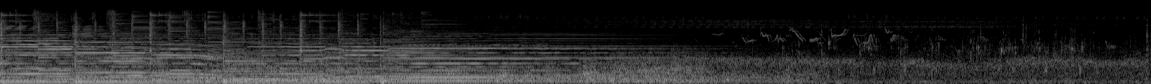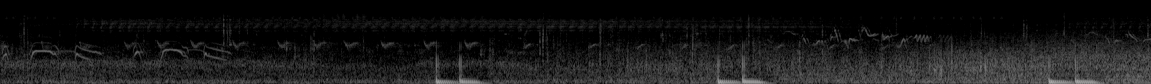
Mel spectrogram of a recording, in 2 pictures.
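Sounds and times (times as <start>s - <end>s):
song music: 0.0s - 6.6s
birds chirping: 0.0s - 23.0s
dull low thuds: 15.9s - 16.4s, 18.7s - 19.3s, 22.0s - 22.6s.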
